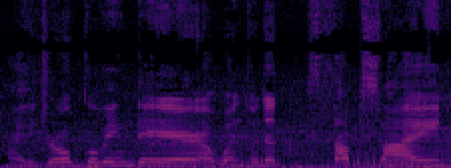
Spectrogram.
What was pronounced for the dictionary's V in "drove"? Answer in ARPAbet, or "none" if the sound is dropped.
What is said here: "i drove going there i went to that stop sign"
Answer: B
